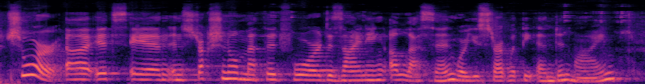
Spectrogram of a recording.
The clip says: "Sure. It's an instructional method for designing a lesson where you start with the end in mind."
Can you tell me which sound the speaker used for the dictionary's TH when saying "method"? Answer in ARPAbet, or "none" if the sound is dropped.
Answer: TH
